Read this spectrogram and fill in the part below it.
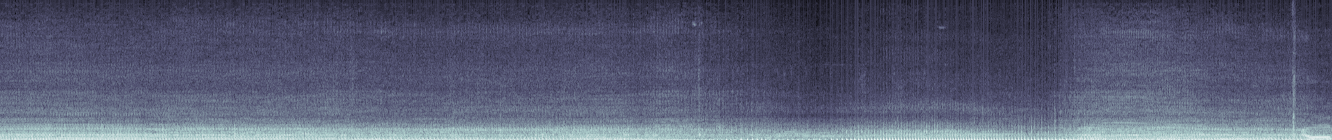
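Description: A motorcycle engine, ridden two-up, drones and labors on an off-road stretch near Munnar, a loud continuous rumble whose pitch wavers and strains, with a voice speaking over it.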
